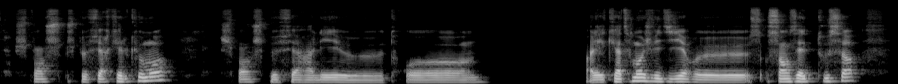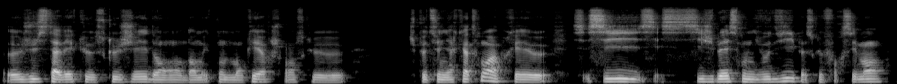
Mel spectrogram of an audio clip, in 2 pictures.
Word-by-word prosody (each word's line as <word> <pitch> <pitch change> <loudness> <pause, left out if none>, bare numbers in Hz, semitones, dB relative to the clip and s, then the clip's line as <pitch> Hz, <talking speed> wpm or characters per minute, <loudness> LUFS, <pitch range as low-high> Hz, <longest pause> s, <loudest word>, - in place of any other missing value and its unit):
je - - -13
pense 125 0 -3
je - - -13
peux 120 - -3
faire 125 +2 -1
quelques 135 +1 -1
mois. 190 +4 +2 0.4
Je - - -10
pense 120 0 -4
je - - -24
peux 110 - -2
faire 110 0 -4
allez, 110 +1 +1
heu, 100 -1 -2
3, 105 0 -2 1.1
allez, 110 +1 +3
4 130 +6 +2
mois 160 0 +7
je 150 - -1
vais 140 - +4
dire, 130 -2 +1
heu, 105 -1 +3
sans - - -10 0.2
sans 140 - +2
aide, 135 0 +4
tout 145 - -2
ça. 170 +4 0 0.5
Heu, 115 +1 +3
juste 125 +1 0
avec 120 +1 +4
ce 110 -2 -4
que 120 - 0
j'ai 120 +1 -1
dans 110 -1 -1
dans 105 +1 -2
mes 110 - -5
comptes 115 -2 -4
bancaires, 120 +3 -1
je - - -11
pense 110 0 -9
que 105 -1 -5 0.6
je - - -12
peux - - -1
tenir 110 -1 0
4 110 - +1
mois. 165 -3 +6
Après, 115 -5 0
heu, 110 0 +2 0.2
si - - -7
si 135 -3 +5
si - - -2
si 130 - -1
je 125 - -2
baisse 130 +1 +4
mon 125 - +3
niveau 120 +1 0
de 125 - -3
vie 145 +2 0
parce - - -6
que, 115 - -7
forcément, 125 +3 -2
120 Hz, 205 wpm, -22 LUFS, 110-130 Hz, 1.1 s, mois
